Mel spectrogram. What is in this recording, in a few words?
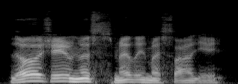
slowly, manx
